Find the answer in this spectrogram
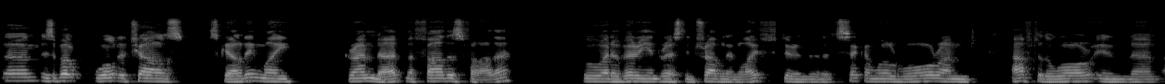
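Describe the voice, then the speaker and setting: An older man speaks in a relaxed, meandering way. He fills his talk with ums and restarts, like an author talking about his own work. His voice sits at an ordinary middle pitch. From Wales. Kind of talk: casual spoken book promotion. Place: Queensland, Australia.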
